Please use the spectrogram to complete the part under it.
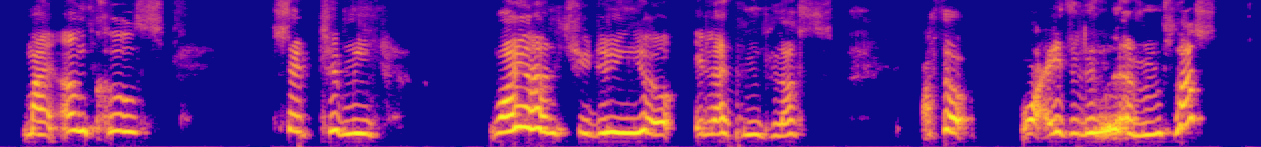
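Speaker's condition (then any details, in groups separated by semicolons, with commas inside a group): Cerebral palsy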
